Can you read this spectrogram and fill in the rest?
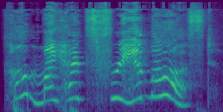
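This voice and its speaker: A very high, swooping girl's voice, put on by a woman for a radio play. She is curious and polite, full of questions and exclamations, and quick to get exasperated. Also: expressive, bright, forceful tone, full character voice. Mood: startled. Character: Alice, curious polite young girl, easily exasperated. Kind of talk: theatrical radio play acting.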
